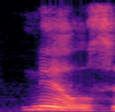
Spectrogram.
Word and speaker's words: Nils: Is it Niles Swenson or Nils? – I think Nils is the right way to pronounce it.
